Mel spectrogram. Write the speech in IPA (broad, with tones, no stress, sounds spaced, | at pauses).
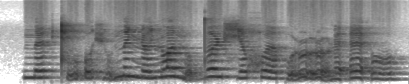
n̪ ɛ˩˥ k cʰ ṵ˩˥ ʔ o̰˥˩ ç ṵ˧˩˧ n̪ ɛ˥˩ ɲ ɳ ɜ˩˥ ɲ lˠ ɛ˥˩ n̪ o̰˩ ʔ d̪ ɜ˥˧ ɳ ç ɛ˩˥ χʷ ɜ˧˩˧ p ṵ˩˥ ɭ ṵ˥˧ ɭ o̰˩ ɳ ɛ˩˥ ʔ ɛ˥˩ ʔ o˧˩˧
